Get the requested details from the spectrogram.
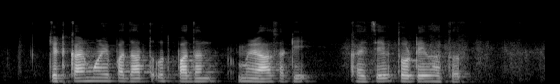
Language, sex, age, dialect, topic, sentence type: Marathi, male, 18-24, Southern Konkan, agriculture, question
